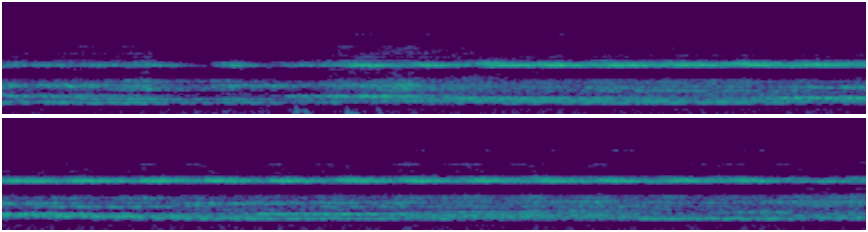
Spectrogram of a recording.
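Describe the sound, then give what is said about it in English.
A recording known as God's Cricket Chorus: a dense, continuous chorus of crickets trilling together, steady and shimmering, with an underlying layer of softer, lower chirping; no voices, just the sustained insect song throughout. “And the revealed sound was simply called God's cricket chorus.”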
